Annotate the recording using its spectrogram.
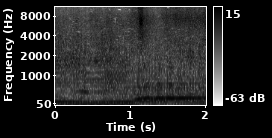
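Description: Loud rock music with a sustained low bass drone and held guitar tones; about a second in, a held note slides up and settles into a long sustained pitch.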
